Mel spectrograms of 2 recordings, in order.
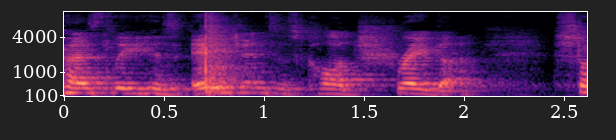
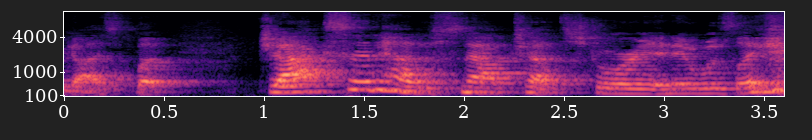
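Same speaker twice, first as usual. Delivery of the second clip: ordinary delivery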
